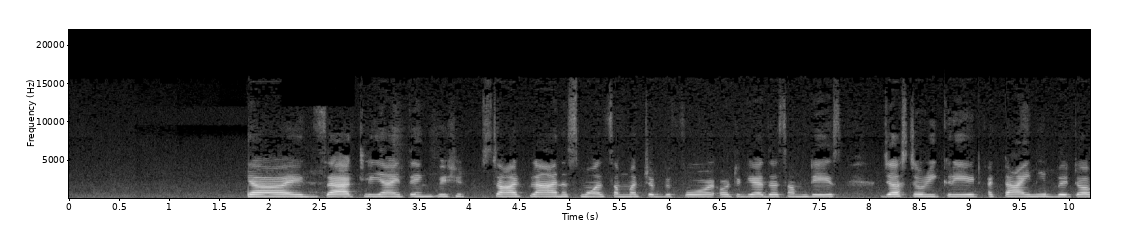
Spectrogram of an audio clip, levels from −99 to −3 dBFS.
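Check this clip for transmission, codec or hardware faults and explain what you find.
One fault is audible: comfort noise in place of the background, from 0.00 to 1.77 s. The room noise is replaced by a steady, detail-free hiss about 3 dB quieter, likely synthesised by the receiver during discontinuous transmission. Unlike a gate or dropout, the pause never falls silent.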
